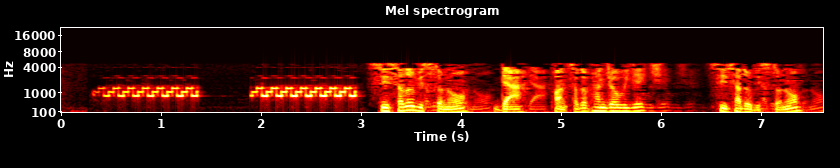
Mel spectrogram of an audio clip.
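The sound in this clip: A telephone rings in two electronic bursts for a listener calling in to a history question radio program, then a caller from Shiraz starts speaking over the line.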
